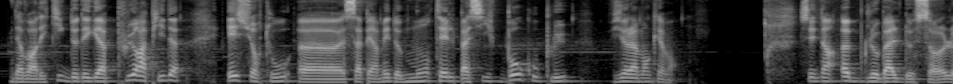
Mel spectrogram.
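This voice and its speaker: A man hosting a gaming video, casually commenting on patch notes with many fillers and self-corrections, reading English terms with a heavy French accent. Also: medium pitch.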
